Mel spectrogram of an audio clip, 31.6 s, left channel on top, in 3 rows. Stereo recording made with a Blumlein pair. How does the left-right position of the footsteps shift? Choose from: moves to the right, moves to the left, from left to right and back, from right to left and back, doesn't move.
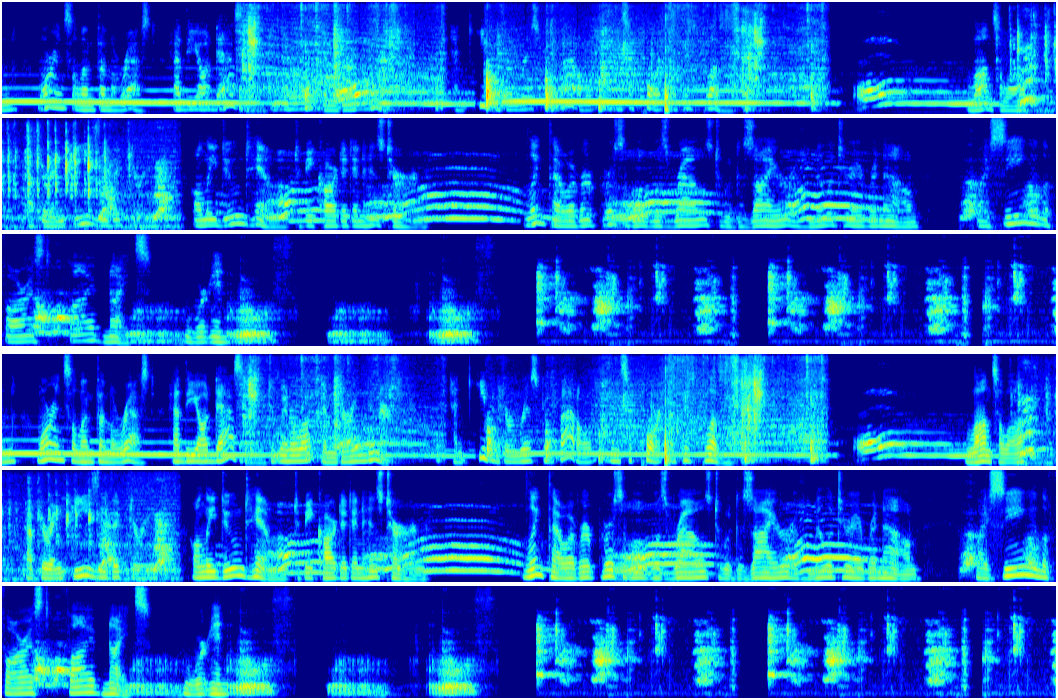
moves to the right.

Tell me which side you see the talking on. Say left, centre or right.
right.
